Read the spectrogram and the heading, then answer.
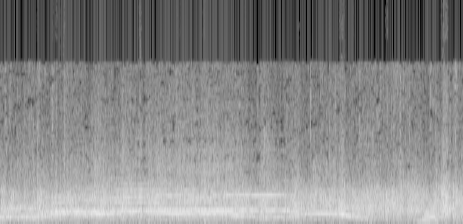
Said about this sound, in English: I mean, a lot of these are your students. Yeah, and they're applauding you for for being a teacher.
